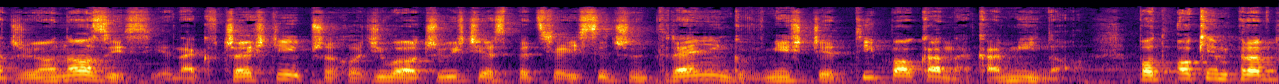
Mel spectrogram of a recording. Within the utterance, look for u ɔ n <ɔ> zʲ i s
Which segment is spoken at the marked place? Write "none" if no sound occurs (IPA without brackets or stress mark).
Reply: ɔ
